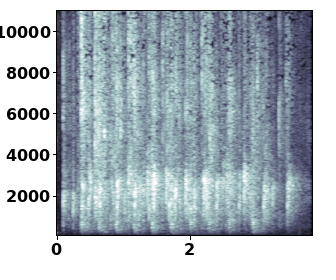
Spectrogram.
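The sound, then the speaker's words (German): An audience applauds steadily to welcome a guest, a dense wash of many hands clapping, holding fairly even in loudness before starting to thin toward the end. “aber erst nach dem Applaus, den es gleich geben wird, was denn Solidarität eigentlich genau ist.”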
